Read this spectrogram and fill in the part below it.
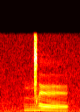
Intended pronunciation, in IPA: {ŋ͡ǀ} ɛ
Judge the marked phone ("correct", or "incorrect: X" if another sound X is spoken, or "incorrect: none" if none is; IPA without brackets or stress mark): correct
